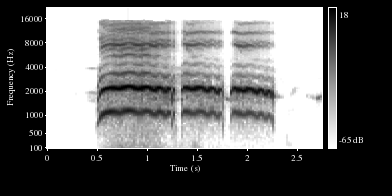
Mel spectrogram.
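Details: Female laughingthrush giving its 'ro ro' call: three loud, harsh, buzzy notes, the first held almost a second and the next two shorter, with a brief gap between each, against a silent background.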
